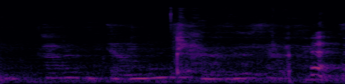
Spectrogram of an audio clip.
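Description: Quiet speech: a voice talking softly, with one sharp click a little over a second in.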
